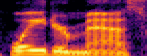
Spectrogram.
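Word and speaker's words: Quatermass: movie monsters and this quer Mass would always be in there huh um I always read it as quarter Mass but in this movie they actually pronounce it as quer mass so it's a 1955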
